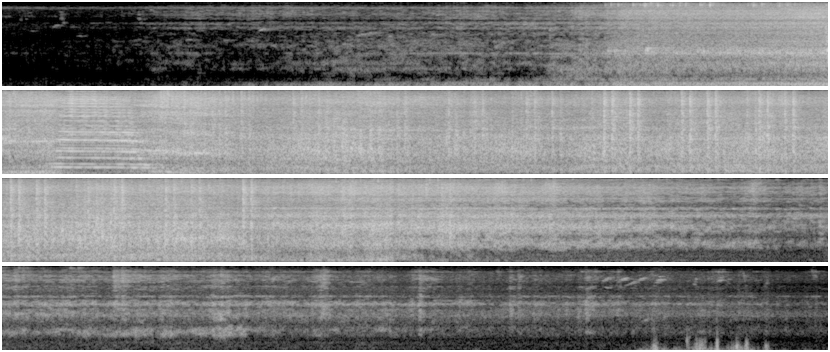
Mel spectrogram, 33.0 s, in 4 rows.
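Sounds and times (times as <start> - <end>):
diesel locomotive engine rumble: 2.7 - 33.0
train horn blast: 8.3 - 10.7
train wheels clattering over rail joints: 9.7 - 23.1.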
